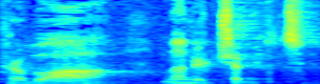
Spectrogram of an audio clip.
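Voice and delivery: whisper-soft repentant prayer; murmured prayer for forgiveness; soft prayer demo. Shown as a demonstration. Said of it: "చిన్న ప్రార్థన చేయి".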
